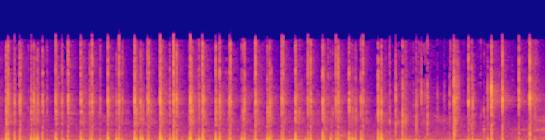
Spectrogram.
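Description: Long nails tap quickly on a small yellow plastic SpongeBob figurine held in both hands. The result is a fast, uneven stream of sharp, dry clicks with a low knock under each one and bright ticks on top. Every tap dies away almost instantly.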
